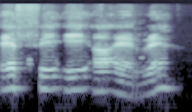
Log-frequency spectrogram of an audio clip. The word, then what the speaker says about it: fear: Paura in inglese è fear, che è scritto F-E-A-R, quindi fear, letto all'italiana, e uno degli acronimi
